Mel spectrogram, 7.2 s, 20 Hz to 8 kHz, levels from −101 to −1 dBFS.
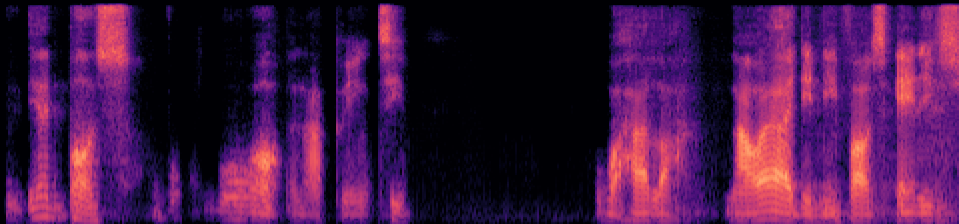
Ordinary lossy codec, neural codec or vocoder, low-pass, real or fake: none; codec, 16 kHz, 1.1 kbps, Voila-Tokenizer; none; fake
